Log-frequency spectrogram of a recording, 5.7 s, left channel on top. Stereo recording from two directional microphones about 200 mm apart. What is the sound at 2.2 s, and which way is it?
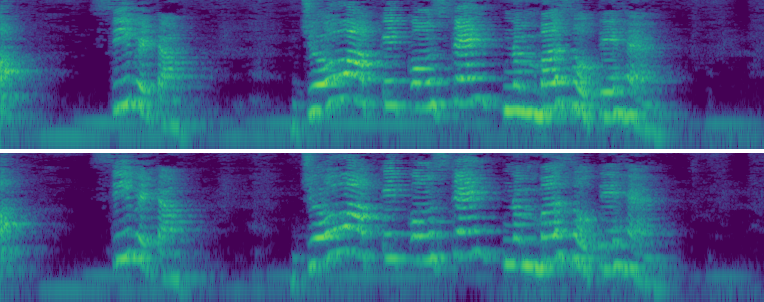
A woman's voice, 15° right (ahead or behind).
